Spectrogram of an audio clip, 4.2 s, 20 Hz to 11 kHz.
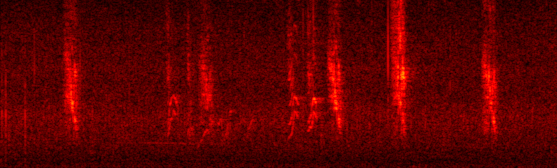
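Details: At a Tenmangu shrine in June 2024, sparrows and their young fly to a post for food, giving soft, thin, high chirps scattered irregularly through a few seconds of background noise.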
